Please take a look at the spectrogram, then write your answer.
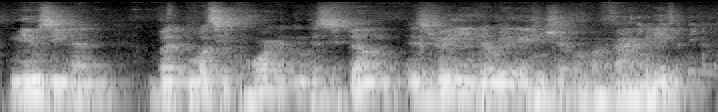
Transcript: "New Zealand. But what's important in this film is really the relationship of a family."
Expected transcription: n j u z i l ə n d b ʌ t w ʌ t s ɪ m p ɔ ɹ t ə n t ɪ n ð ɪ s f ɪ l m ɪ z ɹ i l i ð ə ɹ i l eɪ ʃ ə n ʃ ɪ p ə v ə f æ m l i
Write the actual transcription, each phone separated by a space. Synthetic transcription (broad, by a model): n j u z i l ə n d b ʌ t w ʌ t s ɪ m p ɔ ɹ t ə n t ɪ n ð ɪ s f ɪ l m ɪ z ɹ i l i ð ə ɹ i l eɪ ʃ ə n ʃ ɪ p ə v ə f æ m l i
